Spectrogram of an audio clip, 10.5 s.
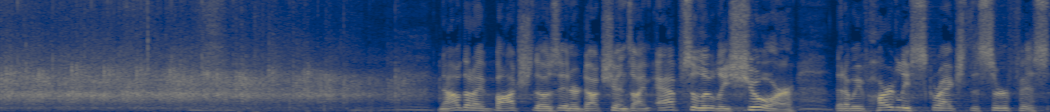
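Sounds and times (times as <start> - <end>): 
crowd applauding: 0.0 - 4.4
speech: 4.4 - 10.4.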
